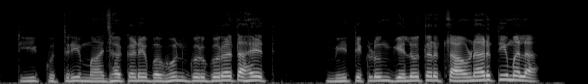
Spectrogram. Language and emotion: Marathi, fearful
